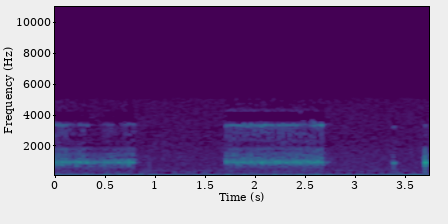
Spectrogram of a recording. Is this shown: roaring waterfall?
no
